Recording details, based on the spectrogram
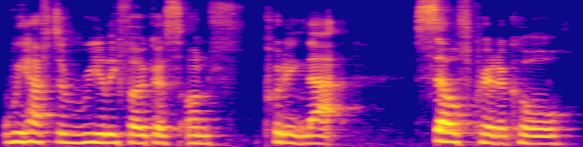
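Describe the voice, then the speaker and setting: A woman with a slightly low voice speaks casually in a group interview. Her voice carries clear room echo, and she talks as an editor and producer. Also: flat delivery, measured pace. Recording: echoey room.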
